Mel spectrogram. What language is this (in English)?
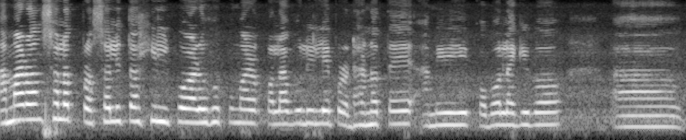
Assamese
